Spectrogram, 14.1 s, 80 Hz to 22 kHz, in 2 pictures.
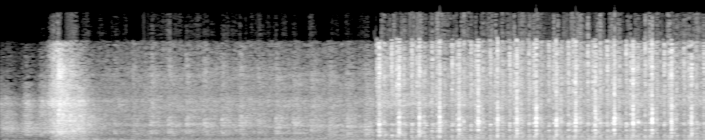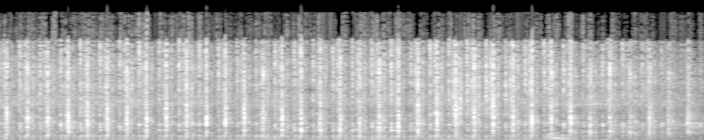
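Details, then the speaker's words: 1972 International 1110: after a rough start the idle carries a sharp, rapid ticking puff about two or three a second; confirmed exhaust manifold leak. "All right, it is most definitely a manifold leak as well."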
